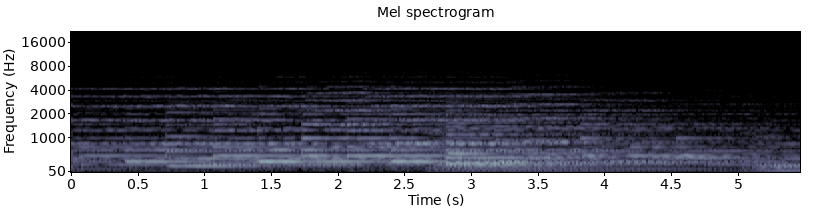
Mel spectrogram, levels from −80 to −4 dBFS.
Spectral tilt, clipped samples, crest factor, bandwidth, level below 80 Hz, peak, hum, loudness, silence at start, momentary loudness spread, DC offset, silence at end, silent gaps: -6 dB/octave; under 0.1%; 16 dB; 9.8 kHz; -66 dBFS; -22 dBFS; none; -39 LUFS; 0 s; 9 LU; under 0.1%; 0 s; none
